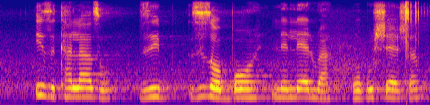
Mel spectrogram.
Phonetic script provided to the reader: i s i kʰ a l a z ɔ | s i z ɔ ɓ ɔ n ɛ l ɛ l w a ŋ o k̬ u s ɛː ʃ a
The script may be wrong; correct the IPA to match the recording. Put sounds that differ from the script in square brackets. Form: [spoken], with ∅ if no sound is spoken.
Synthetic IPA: i [z] i kʰ a l a z ɔ | [z] i z ɔ ɓ ɔ n ɛ l ɛ l w a ŋ o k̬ u [ʃ] ɛː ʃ a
